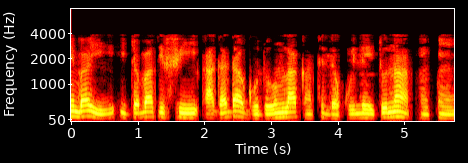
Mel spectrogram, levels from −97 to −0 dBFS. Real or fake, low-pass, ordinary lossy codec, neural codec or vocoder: real; 7.2 kHz; AAC, 16 kbps; none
